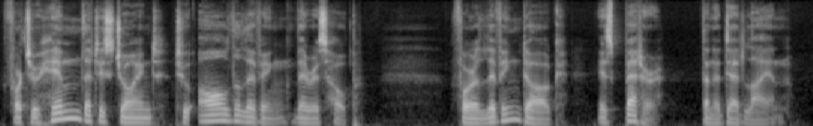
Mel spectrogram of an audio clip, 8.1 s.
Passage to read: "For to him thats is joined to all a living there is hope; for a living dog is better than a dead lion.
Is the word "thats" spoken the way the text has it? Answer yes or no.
no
